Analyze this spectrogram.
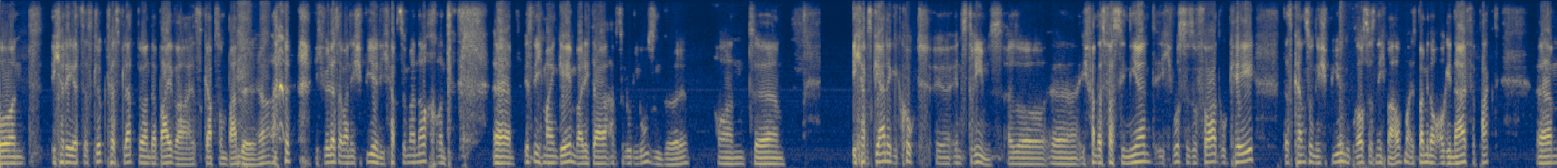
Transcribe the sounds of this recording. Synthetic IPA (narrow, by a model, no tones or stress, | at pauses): ʔʊntʔɪçhatəjɛt͡std̥asɡ̥lʏkd̥asb̥lat̚b̥œɐndabaɪvaːɐɛsɡ̥aːpz̥oːnbandl̩jaːʔɪçv̥ɪldasʔaːbɐnɪçtʃpiːlənɪçhaːbpsʔɪmɐnɔχʊntʔɛːʔɪstnɪçtmaɪnɡɛɪmvaɪlɪçd̥aːʔapz̥oluːtluːzn̩vʏɐɾə | ʔʊntɛː | ʔɪçhaːbəsɡ̥ɛɐnəɡəkʰʊk̚tɛːʔɪnstʁ̥iːmsʔalzoɛːɪçfant̚d̥asfast͡siniːʁəntɪçv̥ʊstəzofɔɐtʔokʰeɪd̥askʰanstd̥uːnɪçtʃpiːlənduːbʁaʊxstd̥asnɪçtmaːlaʊxmaːlɪst̚b̥aɪmiɐnɔxʔɔɐɡinaːlfɛɐpʰak̚tʔɛːm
